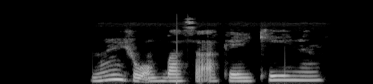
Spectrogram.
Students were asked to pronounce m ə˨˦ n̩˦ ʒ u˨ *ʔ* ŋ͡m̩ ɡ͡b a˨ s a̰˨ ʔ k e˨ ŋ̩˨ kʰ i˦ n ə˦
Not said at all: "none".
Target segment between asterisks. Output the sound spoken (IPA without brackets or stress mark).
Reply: ʔ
